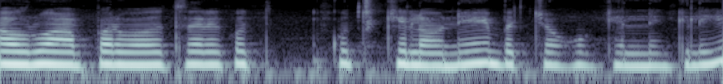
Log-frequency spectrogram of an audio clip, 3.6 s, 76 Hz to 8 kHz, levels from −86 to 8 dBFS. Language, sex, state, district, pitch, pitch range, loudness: Hindi, female, Himachal Pradesh, Shimla, 225 Hz, 215-230 Hz, -14 LUFS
